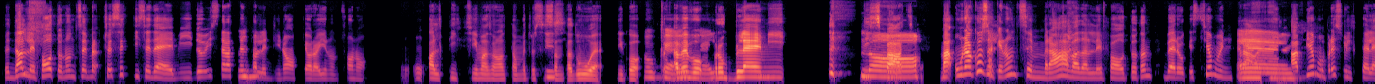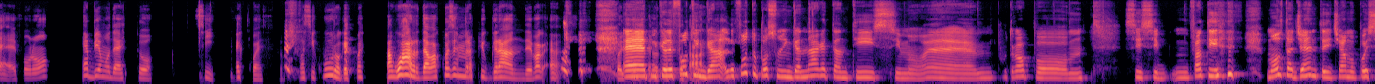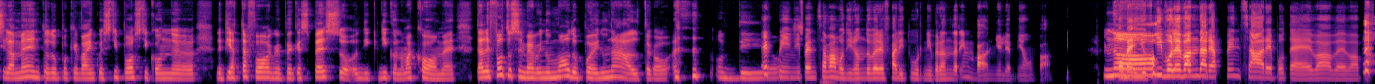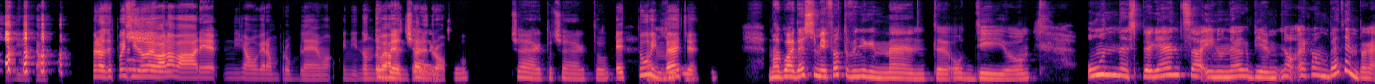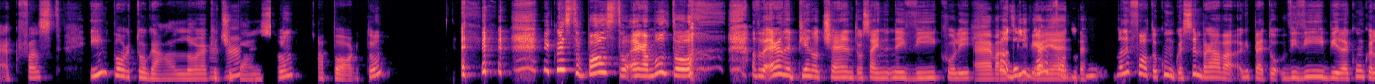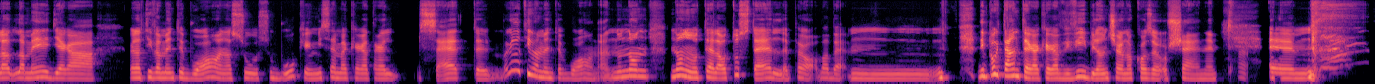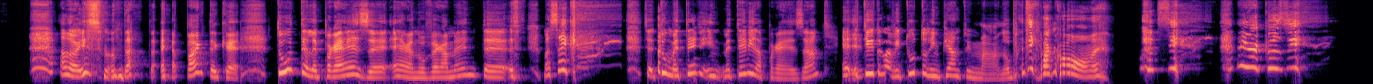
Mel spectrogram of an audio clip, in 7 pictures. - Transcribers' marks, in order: "cioè" said as "ceh"; "cioè" said as "ceh"; chuckle; chuckle; tapping; chuckle; laugh; laughing while speaking: "fatti"; chuckle; drawn out: "No!"; laugh; laugh; laugh; laughing while speaking: "E questo posto"; chuckle; chuckle; chuckle; laughing while speaking: "alloa io sono andata e a parte che tutte le"; "allora" said as "alloa"; chuckle; laughing while speaking: "sai che"; "cioè" said as "ceh"; chuckle; chuckle; laughing while speaking: "praticamen Sì, era così"
- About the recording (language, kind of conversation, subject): Italian, unstructured, Qual è la cosa più disgustosa che hai visto in un alloggio?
